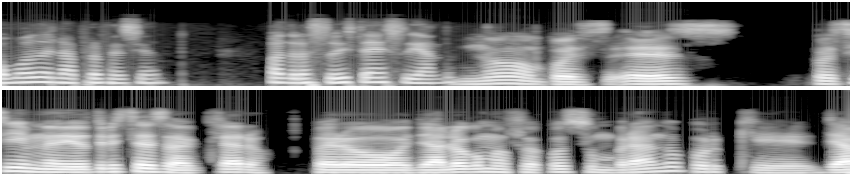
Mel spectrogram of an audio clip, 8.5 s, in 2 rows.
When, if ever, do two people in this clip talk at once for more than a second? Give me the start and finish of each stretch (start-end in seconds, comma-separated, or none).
none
